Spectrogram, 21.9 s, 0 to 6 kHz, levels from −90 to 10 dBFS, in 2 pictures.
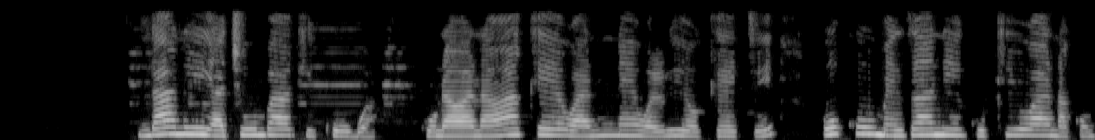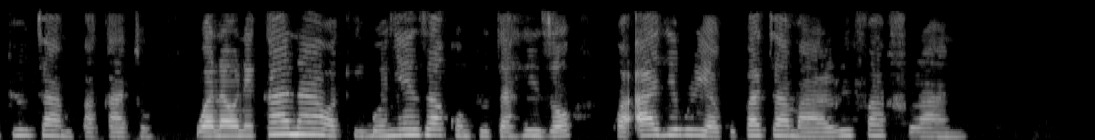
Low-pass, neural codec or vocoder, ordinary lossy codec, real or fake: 5.4 kHz; none; MP3, 48 kbps; real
